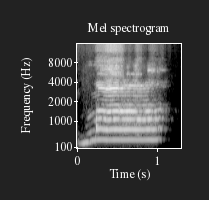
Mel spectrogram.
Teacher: Now, the first tone, it is basically flat and high.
